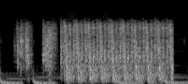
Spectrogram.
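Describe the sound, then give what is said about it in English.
A gunshot sound effect: two sharp gunshots ring out, followed by a loud, rapid burst of automatic gunfire that rattles steadily for about a second before cutting off. No voices are heard. “Manze, ni noma, manze, juu ya noma, manze, gunshots to the boy child.”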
